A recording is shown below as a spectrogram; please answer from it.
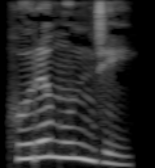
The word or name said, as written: ಹುರಮಂಜಿ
